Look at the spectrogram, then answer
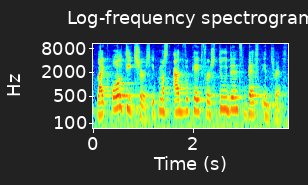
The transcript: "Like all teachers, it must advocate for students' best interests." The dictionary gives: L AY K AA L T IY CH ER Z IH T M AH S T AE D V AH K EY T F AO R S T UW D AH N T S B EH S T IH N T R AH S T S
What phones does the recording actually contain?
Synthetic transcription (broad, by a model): L AY K AA L T IY CH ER S IH T M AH S T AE D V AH K EY T F AO R S T UW D AH N T S B EH S T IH N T R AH S T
